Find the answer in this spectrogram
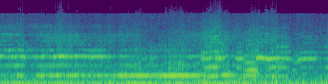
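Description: Gasba, the end-blown reed flute, playing a long held note with slight ornamental wavering in a Rekrouki tune, with a steady low hum underneath.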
